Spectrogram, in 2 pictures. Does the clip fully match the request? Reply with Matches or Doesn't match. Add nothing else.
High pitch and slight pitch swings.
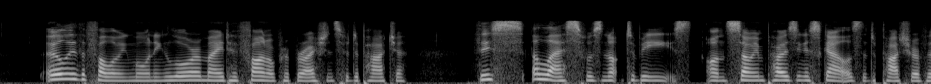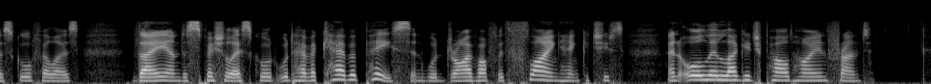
Doesn't match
